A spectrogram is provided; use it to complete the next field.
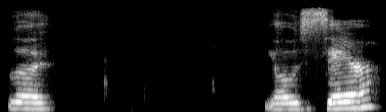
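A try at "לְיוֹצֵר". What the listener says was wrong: But just a reminder that that's a tzaddik, so it's leotzer. But that's fine if you're not doing the so like in pizza.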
